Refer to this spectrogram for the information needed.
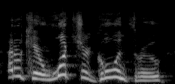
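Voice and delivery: normal talking voice

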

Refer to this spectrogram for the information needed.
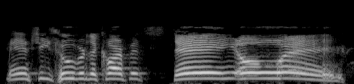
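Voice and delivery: laughing, drawn-out stay away; mock fearful guest. Pretend guest laughing at the spotless floor. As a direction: ham up a scared guest.

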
